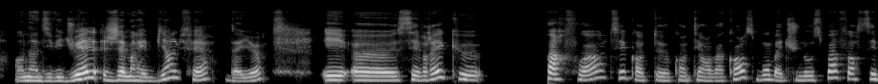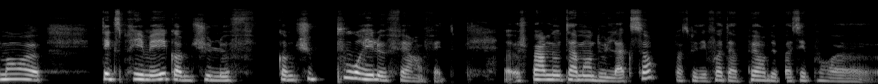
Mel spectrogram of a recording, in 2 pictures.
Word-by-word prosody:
en 170 +2 0
individuel, 170 - +5
j'aimerais 185 -3 +3
bien 215 - -1
le 315 - 0
faire, 225 +1 -2
d'ailleurs, 180 +5 -2 0.6
et 200 0 +5
heu, 190 -1 +5
c'est 195 +2 -1
vrai 280 +11 +2
que 220 -9 -1 0.6
parfois, 250 +1 +1
tu 285 - -13
sais, 300 0 -3
quand, 190 -1 -5
heu, 180 -2 -2
quand 185 +2 -7
tu - - -8
es - - -1
en 170 -1 -5
vacances, 235 - -2
bon, 225 +1 -2
bah, 190 -5 -1
tu 190 +3 -9
n'oses 195 0 -5
pas 305 +5 +2
forcément, 245 -4 0
heu, 200 -2 +3 0.6
t'exprimer 240 -2 +3
comme 205 -5 0
tu 200 +3 -6
le 185 -1 -4
f 185 - -18 0.2
comme 210 -3 -3
tu 235 +2 -6 0.2
pourrais 280 -8 +3
le 205 -3 0
faire, 185 -4 -9
en - - -15
fait. - - -18 0.5
Heu, - - -5
je - - -11
parle 220 -1 +2
notamment 210 -1 0
de 180 -3 -5
l'accent, 225 - -4 0.2
parce 180 -3 -13
que, 180 - -11
des 155 - -10
fois, 200 +6 -5
tu 185 - -8
as 160 - -7
peur 190 +5 -4
de 170 - -7
passer 165 +3 -9
pour, 175 -4 -13
heu, 140 -1 -12
200 Hz, 200 wpm, -22 LUFS, 180-240 Hz, 0.6 s, individuel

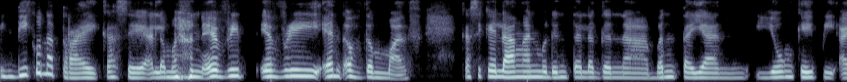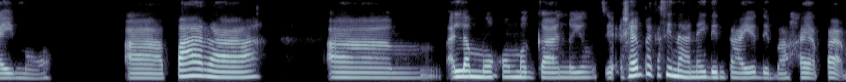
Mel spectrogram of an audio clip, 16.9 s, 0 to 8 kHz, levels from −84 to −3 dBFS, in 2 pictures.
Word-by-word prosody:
hindi 220 +5 +1
ko 350 - +3
na-try 175 - 0
kasi 185 -2 -1
alam 190 +3 +1
mo - - +7
'yon, 205 +1 +4
every 225 +5 +4 0.2
every 220 +1 +4
end 220 +1 +2
of 210 -4 0
the 190 - +3
month 155 -4 -5 0.5
kasi 205 +3 -5
kailangan 205 -1 +4
mo 200 - +1
din 195 +1 -1
talaga 190 -1 -2
na 175 -2 -5
bantayan 175 -2 -2
'yong 190 +3 -2
KPI 175 -4 -2
mo, 160 0 -13 0.8
ah, 165 -1 -2
para, 210 -4 +3 0.7
um, 180 -1 -2 0.5
alam 210 +1 +4
mo 195 -1 +1
kung 200 0 -3
magkano 185 -1 -3
'yong 185 0 -7
si 180 0 -7
siyempre 270 +5 +2
kasi 265 +1 -2
nanay 195 -2 0
din 190 -1 -2
tayo, 180 0 -4
'di 175 -1 -8
ba? 165 +2 -9
Kaya 180 -2 -4
pa 180 -1 -3
190 Hz, 145 wpm, -23 LUFS, 175-205 Hz, 0.8 s, mo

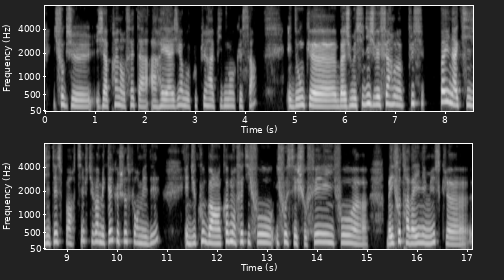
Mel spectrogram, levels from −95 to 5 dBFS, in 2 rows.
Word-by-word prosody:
Il - - -10
faut 230 -2 0
que 190 - -8
je 170 -3 -1
j'apprenne 185 +5 -2
en 185 - -2
fait 210 +1 -6
à 165 -1 -2
à 165 - -2
réagir 180 +3 0
beaucoup 185 -1 -7
plus 205 +2 -8
rapidement 185 0 -5
que 180 - -8
ça». 160 - -7 0.6
Et 185 - -1
donc 205 +3 0
heu, 170 -2 +7
bah 180 +1 +5
je 190 +3 -1
me 200 - +3
suis 225 +5 -4
dit: 250 +1 +5
«Je 220 -2 0
vais 220 -1 +4
faire 240 0 +1 0.3
plus 255 0 -3
u 250 - -12 0.3
pas 300 0 +9
une 285 -4 +5
activité 210 +1 +1
sportive». 255 +3 -8
Tu 250 - -7
vois? 250 -1 0
Mais 220 -2 0
quelque 270 +2 0
chose 255 +1 -3
pour 240 -4 -3
m'aider 205 - -5 0.5
et 215 - 0
du 200 +2 -3
coup, 265 +4 -1
ben, 200 -3 +5
comme 255 0 +3
en 230 - +1
fait, 245 +1 -2
il 230 - -2
faut 230 -1 0
il 220 - -6
faut 240 - 0
s'échauffer, 230 +5 -1
il 215 -2 -3
faut 220 -1 -1
heu, 180 - -2 0.4
bah, 190 - +2
il 205 - +1
faut 265 - +4
travailler 210 -4 +2
les 215 -2 0
muscles, 205 0 -3
heu, 175 - -1
210 Hz, 215 wpm, -21 LUFS, 185-235 Hz, 0.6 s, pas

